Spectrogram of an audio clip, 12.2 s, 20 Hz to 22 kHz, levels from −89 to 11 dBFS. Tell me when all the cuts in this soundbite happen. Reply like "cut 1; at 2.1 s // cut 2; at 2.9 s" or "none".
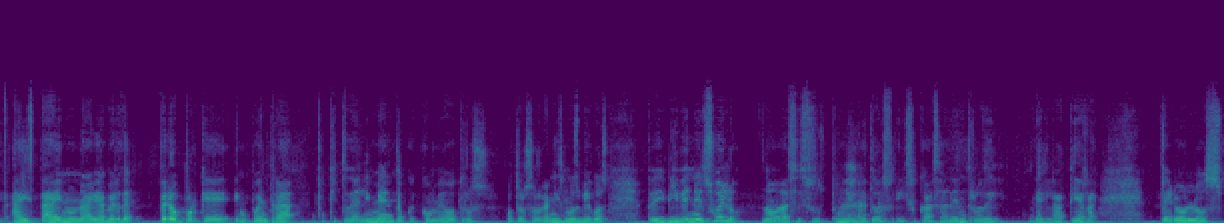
none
